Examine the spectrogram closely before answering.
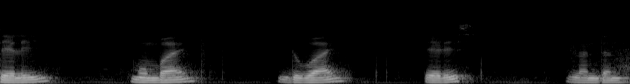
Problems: background sounds at intervals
